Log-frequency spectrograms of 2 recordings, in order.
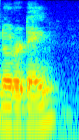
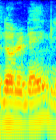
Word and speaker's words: Notre Dame: It's Notre Dame, not Notre Dame. So whoever says Notre Dame, you're wrong. It's Notre Dame. had an argument with that with somebody, and they're like, it's Notre Dame.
